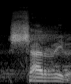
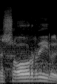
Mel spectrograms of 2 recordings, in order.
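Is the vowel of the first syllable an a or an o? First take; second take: a; o. First: The first syllable has an a vowel. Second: The first syllable has an o vowel. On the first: The speaker calls it right. "Bunyi A jangan bunyi O" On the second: The speaker calls it wrong. "jangan soril ya"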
